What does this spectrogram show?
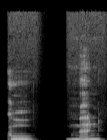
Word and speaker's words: komen: Si on fait la règle des syllabes, ko-men, la première syllabe c'est ko, la deuxième syllabe c'est men. Si on appliquait les règles d'orthographe, on devrait écrire kom pour le radical. Comme komen, c'est une syllabe ouverte, le son il est long, nous devons retrouver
